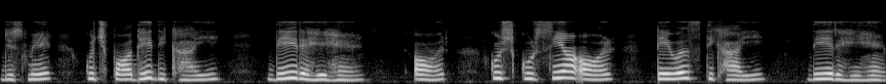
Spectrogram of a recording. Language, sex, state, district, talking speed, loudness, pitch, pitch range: Hindi, male, Himachal Pradesh, Shimla, 110 wpm, -16 LUFS, 240 Hz, 220-265 Hz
